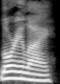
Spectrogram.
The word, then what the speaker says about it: Lorelei: three ranking popularity 501 pronunciation Lori Li simple meaning murmuring Rock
